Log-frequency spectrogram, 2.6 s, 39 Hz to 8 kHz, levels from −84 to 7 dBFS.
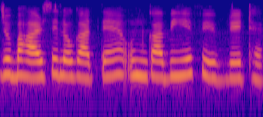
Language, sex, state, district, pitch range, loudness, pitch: Hindi, female, Uttar Pradesh, Jalaun, 235-265 Hz, -27 LUFS, 250 Hz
